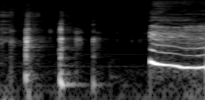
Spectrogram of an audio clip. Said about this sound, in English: So, I also, like, just, I'm really hungry, and I tried to eat a peanut, and I realized that it was going to be too loud, and so it's just, like, in my mouth now.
